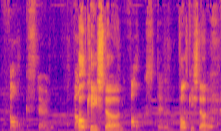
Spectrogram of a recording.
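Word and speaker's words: Folkestone: spelt it right richard that's not how you say it he was like porky stone foxton foxton foxton and he's like folkstone paul keystone folky stone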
